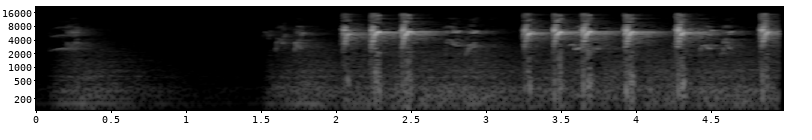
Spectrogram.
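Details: Lure song of a brown-throated sunbird (wiceh or manggar), chattering style: faint scattered notes, a brief silence, then bright high chirps returning in quick clusters of two and three.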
